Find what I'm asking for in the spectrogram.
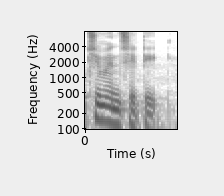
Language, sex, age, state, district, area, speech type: Sanskrit, male, 45-60, Karnataka, Bangalore Urban, urban, spontaneous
